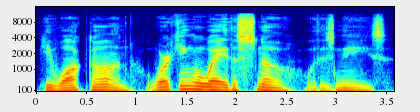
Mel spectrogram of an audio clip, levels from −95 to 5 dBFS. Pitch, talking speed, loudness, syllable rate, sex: 110 Hz, 165 wpm, -16 LUFS, 3.9 syllables/s, male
